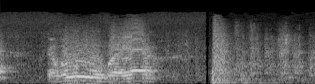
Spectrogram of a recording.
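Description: Several young men sing together nearby.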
